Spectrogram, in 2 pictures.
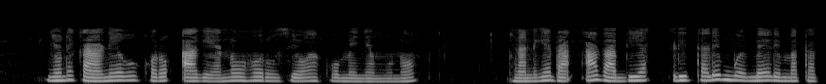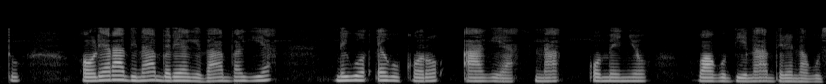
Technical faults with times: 0.00-16.52 AAC compression

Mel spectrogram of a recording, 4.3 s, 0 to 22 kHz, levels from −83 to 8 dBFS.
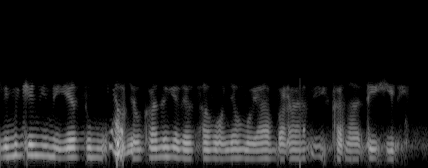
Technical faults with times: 0.00-4.29 Codec 2 vocoder
1.06-1.31 bit errors on digital voice radio
2.99-3.19 bit errors on digital voice radio

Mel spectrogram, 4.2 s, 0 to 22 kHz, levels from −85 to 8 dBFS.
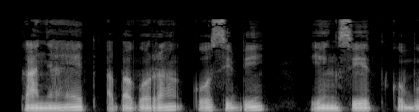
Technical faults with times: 0.00-4.20 MP3 compression

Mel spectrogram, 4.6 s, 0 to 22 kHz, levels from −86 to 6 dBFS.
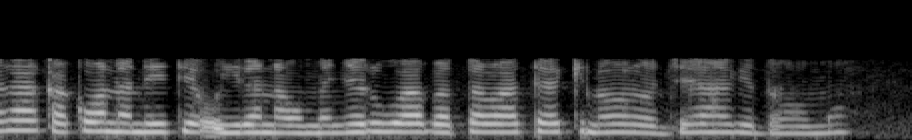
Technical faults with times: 0.00-4.56 iLBC codec

